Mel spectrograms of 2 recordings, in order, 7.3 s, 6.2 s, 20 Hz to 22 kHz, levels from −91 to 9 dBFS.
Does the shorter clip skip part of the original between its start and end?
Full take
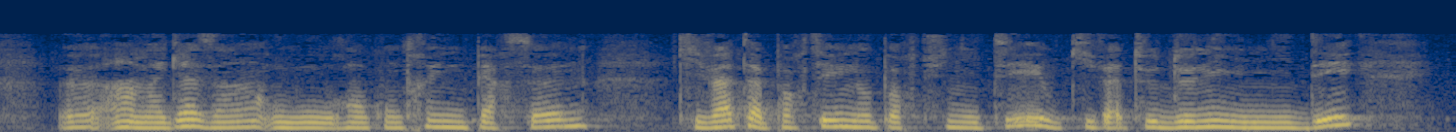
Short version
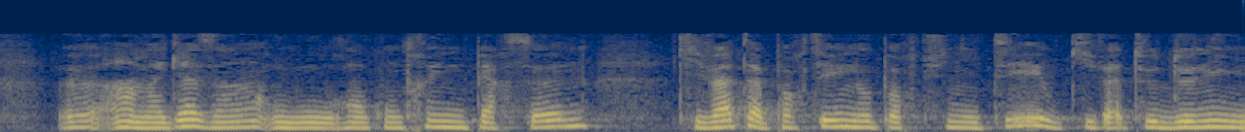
no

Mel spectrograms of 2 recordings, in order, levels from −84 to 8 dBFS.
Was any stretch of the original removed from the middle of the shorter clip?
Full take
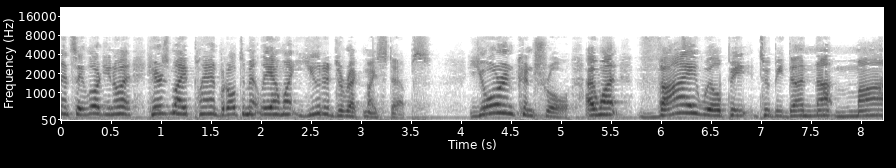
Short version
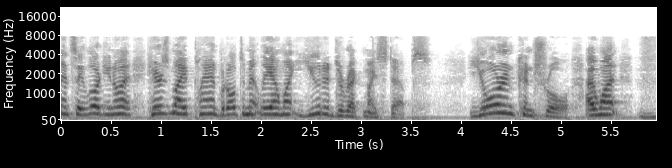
no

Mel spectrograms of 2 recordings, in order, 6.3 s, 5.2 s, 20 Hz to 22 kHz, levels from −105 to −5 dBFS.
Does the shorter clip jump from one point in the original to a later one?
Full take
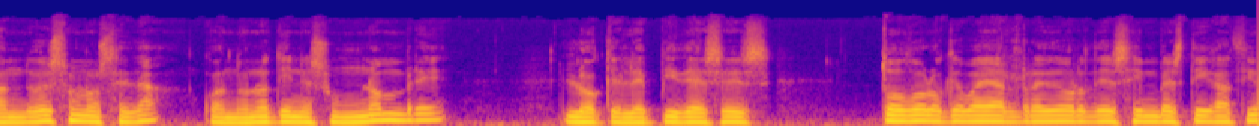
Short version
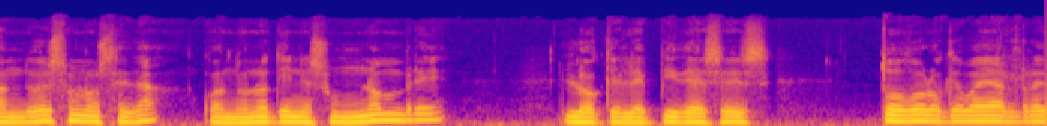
no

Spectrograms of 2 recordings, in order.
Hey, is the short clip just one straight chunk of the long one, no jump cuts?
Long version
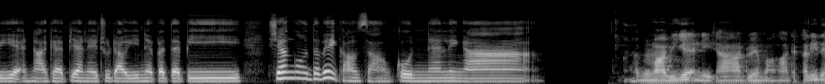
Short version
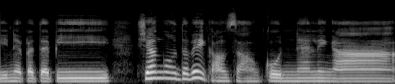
yes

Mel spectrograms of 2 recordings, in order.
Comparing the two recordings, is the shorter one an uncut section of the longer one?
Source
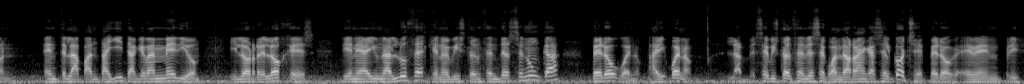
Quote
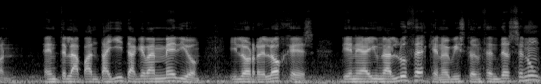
yes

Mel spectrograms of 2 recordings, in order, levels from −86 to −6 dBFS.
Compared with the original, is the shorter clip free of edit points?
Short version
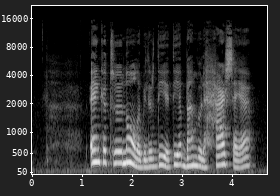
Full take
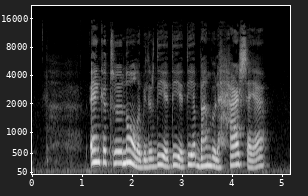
no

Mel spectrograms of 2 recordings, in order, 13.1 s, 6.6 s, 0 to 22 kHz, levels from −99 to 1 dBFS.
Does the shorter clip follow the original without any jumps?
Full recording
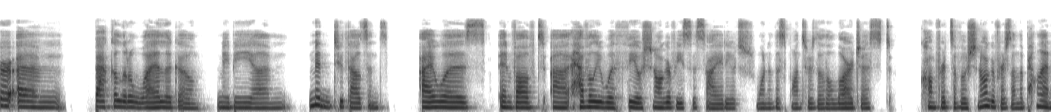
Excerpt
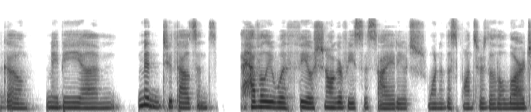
no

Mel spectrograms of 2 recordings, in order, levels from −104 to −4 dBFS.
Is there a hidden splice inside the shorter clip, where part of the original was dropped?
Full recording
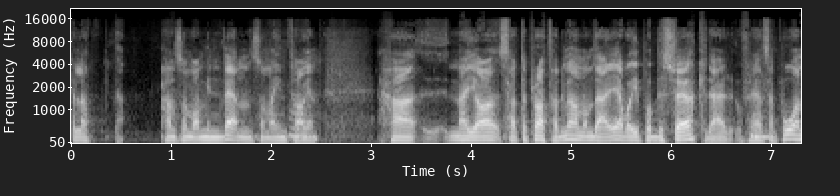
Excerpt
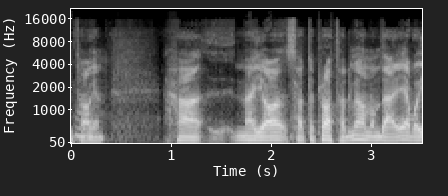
no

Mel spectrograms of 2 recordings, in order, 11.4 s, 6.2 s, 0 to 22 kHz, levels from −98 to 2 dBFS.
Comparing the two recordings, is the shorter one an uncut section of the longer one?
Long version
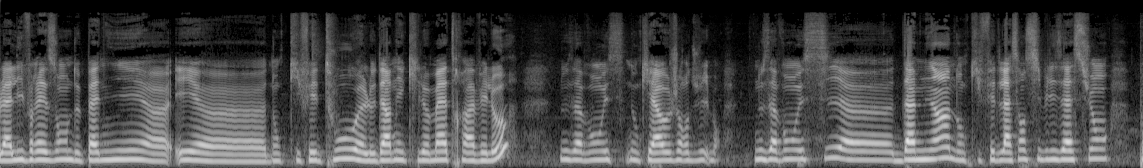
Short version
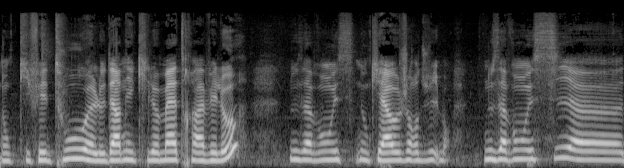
yes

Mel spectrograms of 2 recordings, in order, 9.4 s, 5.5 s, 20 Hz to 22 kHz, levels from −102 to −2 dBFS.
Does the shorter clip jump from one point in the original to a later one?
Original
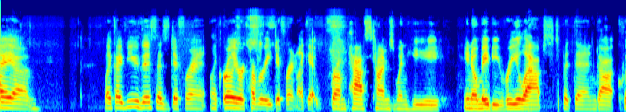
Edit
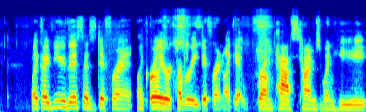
no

